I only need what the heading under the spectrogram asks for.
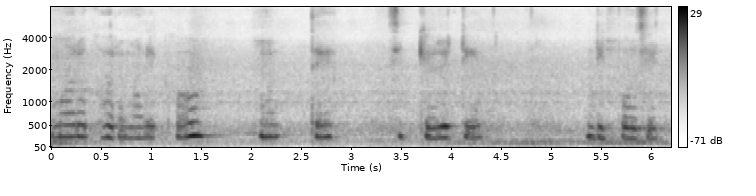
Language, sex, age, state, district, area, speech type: Odia, female, 18-30, Odisha, Sundergarh, urban, spontaneous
